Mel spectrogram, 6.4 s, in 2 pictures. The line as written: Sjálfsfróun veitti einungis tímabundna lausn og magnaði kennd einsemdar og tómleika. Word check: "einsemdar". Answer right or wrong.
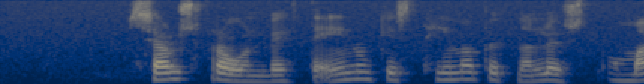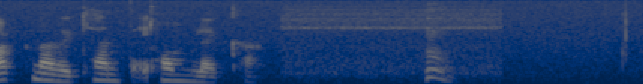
wrong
